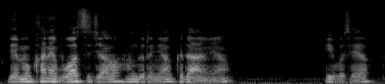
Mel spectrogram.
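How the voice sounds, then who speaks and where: A man teaching an English lesson, stretching out sounds and syllables slowly as he demonstrates, and asking the class questions that he then answers himself. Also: mid-range voice, darkish tone. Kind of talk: lecture with slide examples.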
